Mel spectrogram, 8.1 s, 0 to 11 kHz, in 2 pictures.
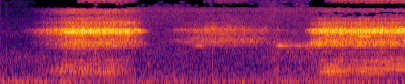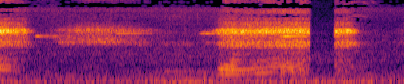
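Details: Snoring recorded 6/20/2022: loud, whistling, high-pitched snoring breaths about every three seconds over steady room noise, a noisy airway during sleep.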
